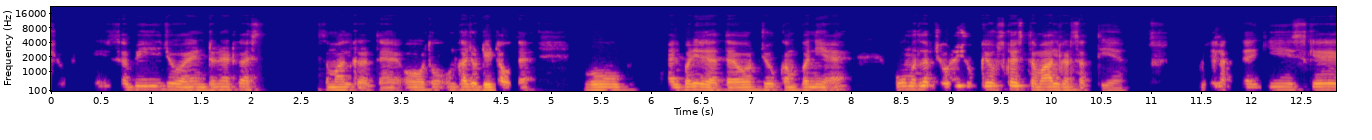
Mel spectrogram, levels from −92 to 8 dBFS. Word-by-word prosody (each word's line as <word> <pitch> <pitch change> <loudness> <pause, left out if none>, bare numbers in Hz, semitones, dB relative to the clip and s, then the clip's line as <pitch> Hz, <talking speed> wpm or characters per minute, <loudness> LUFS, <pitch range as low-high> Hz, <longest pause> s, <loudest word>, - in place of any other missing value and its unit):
क्योंकि 435 -5 -22
सभी 150 +2 -2
जो 140 -1 +2
है 130 +1 +3
इंटरनेट 135 +1 -1
का 140 -1 +1
इस्तेमाल 130 -1 -4
करते 110 -2 -3
हैं 115 0 -3
और 125 +1 0
तो 135 - -4
उनका 135 +1 0
जो 140 - +4
डाटा 125 - +5
होता 470 - -1
है - - -12 0.5
वो 125 0 +2 0.4
फाइल 130 0 +2
पे - - +5
ही 140 - +4
रहता 120 -1 +3
है 120 - +4
और 125 +1 +2
जो 135 +2 0
कंपनी 130 +1 +1
है 110 -2 -1 0.6
वो 145 - +3
मतलब 155 +2 +3
चोरी 140 +2 +1
छुप 145 - -8
के 150 - +5
उसका 155 +1 +3
इस्तेमाल 135 -3 +4
कर 130 -1 +1
सकती 115 -2 -7
है। 110 0 -7 0.8
मुझे - - -9
लगता 135 - -6
है 130 - -3
कि 135 +2 -6
इसके 140 +1 -2
135 Hz, 190 wpm, -21 LUFS, 125-140 Hz, 0.8 s, डाटा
